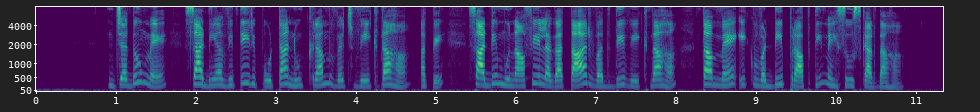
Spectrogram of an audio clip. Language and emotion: Punjabi, happy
